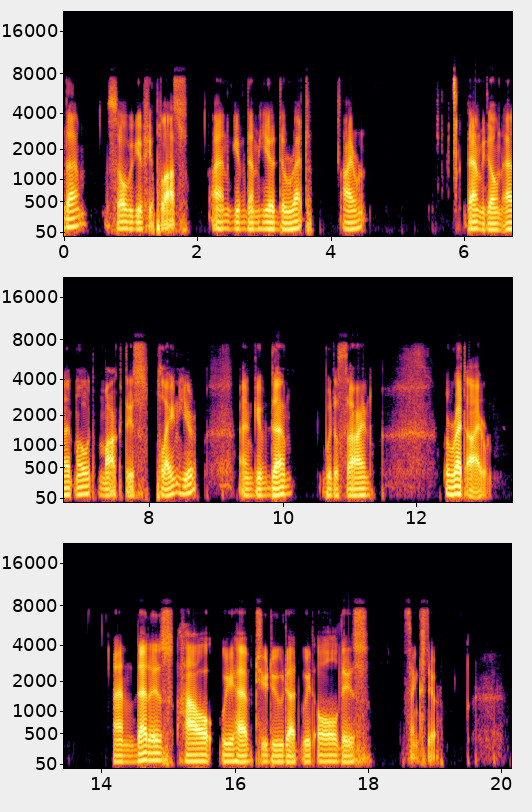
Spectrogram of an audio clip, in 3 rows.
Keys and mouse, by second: 1.3-4.5 drag, 5.7 Tab, 9.1-11.8 drag, 11.9 Tab, 18.3 Tab, 18.8 Tab, 19.4-20.1 drag.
